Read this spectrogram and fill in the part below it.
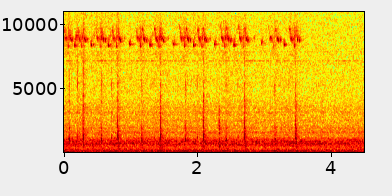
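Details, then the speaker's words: Waterpik SF-03C/SF-03W flosser pump motor on bench supply near its 1.7 volt stall point: low steady hum with light regular ticking about three per second; motor turns slowly but is fine. "the motor is running perfectly drawing 33 amps you can kind of hear it pumping 5 amp let's see where it stalls at right there 1.7 volts okay I'm going to say the motor is just fine and it starts up at"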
